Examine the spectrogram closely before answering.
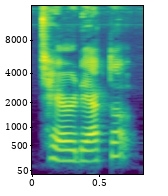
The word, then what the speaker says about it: pterodactyl: and it's interesting because even though it sounds like it starts with a t pterodactyl it actually starts with a silent letter p isn't that weird no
